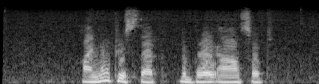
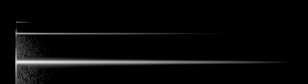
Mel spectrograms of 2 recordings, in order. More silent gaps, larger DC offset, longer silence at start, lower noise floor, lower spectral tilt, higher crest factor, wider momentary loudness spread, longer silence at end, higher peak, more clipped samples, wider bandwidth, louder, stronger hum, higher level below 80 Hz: neither; neither; first, 0.8 s vs 0.15 s; second, -39 dBFS vs -65 dBFS; first, -6 dB/octave vs 0.5 dB/octave; about the same, 12 dB vs 16 dB; second, 7 LU vs 22 LU; second, 0.5 s vs 1.3 s; about the same, 0 dBFS vs -2 dBFS; neither; first, 14 kHz vs 7.8 kHz; about the same, -12 LUFS vs -13 LUFS; neither; first, -42 dBFS vs -70 dBFS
